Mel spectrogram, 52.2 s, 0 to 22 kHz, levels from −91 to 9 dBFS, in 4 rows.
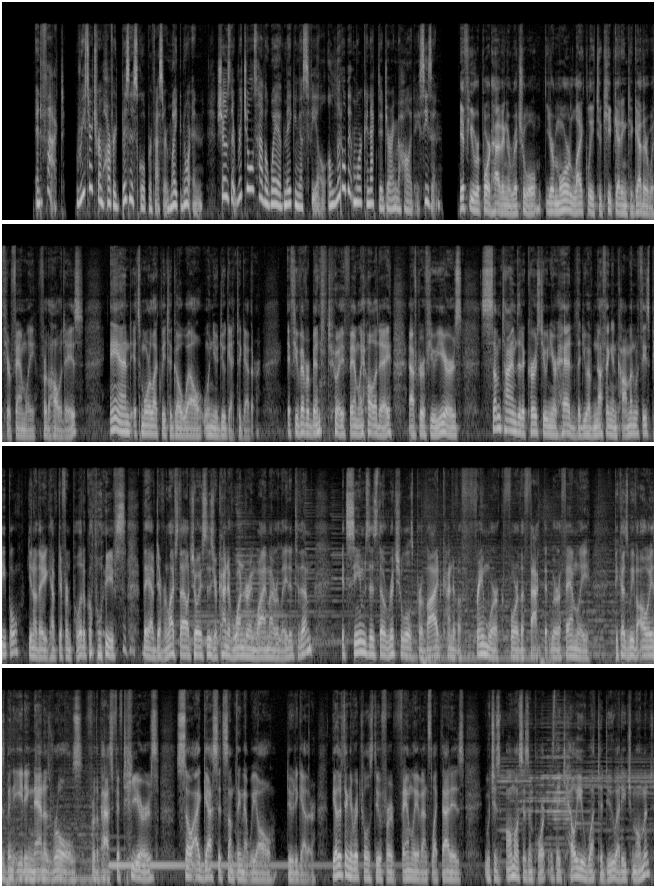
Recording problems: background music; noticeable; from 30 s on; 15 dB below the speech

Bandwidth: 15 kHz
